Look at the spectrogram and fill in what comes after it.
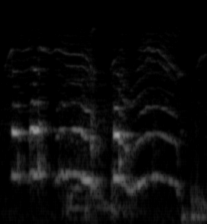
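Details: Pet Alaskan Malamute indoors at dinner at the owner's mother's home, giving drawn-out, wavering, howl-like whines in three rising-and-falling phrases, with a short low rumble at the end.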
